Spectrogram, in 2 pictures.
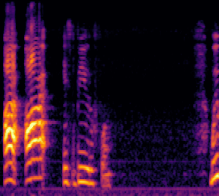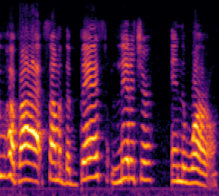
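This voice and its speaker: A woman's voice: a little high, measured pace, lo-fi sound. A woman with a Southern US accent, a radio host giving earnest, proud commentary outdoors in a large crowd. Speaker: radio show host reporting. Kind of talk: reflective spoken commentary.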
